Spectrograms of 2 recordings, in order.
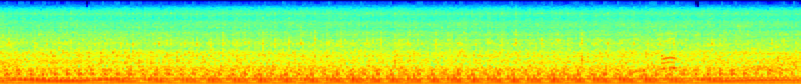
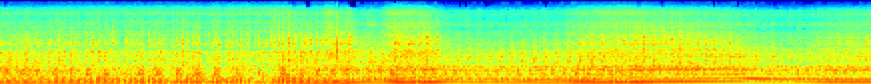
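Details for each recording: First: Forklift engine after thermostat install and fuel pump swap/rewiring, started with ether after priming fuel: steady, even low rumble with no misses or stumbles; smooth normal idle. A knocking heard was a loose hydraulic pump. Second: Old forklift engine during rebuild, fuel pump relay reinstalled after rewiring: engine note sags and wanders, briefly catching as it starves, then dies; fuel pump not running on the wiring, confirmed with relay tester; stalling from fuel starvation.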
